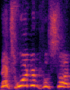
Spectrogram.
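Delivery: play-acted weepy, very high, tearful sob-talk. Retelling a Man of Steel scene where the mom answers Clark, imitating Diane Lane crying. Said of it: "why the fuck are you crying?".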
